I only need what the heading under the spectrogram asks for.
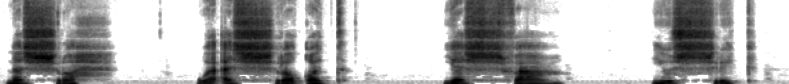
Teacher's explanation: The spreading of the exhale is التفشي or spreading in this sheen.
